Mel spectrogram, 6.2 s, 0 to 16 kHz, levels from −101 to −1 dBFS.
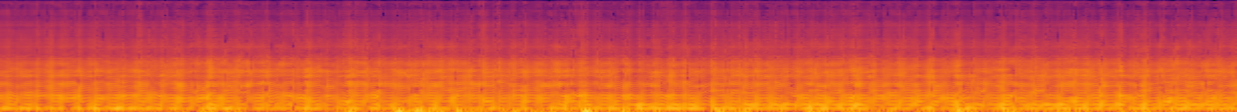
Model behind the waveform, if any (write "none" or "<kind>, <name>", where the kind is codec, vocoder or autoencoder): vocoder, BigVGAN v2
